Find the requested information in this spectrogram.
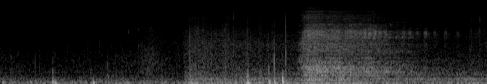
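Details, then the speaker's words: Patient in cystic fibrosis airway clearance therapy with an Aerobika oscillating PEP device: a deep breath in held about three seconds, then a long fluttering exhalation of five to six seconds. One cycle of six sets of 15 breaths. "make sure she exhales long enough for about five to six seconds with each breath and she's going to do six sets of 15 breaths like that so she's going to demonstrate one of those cycles for us"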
